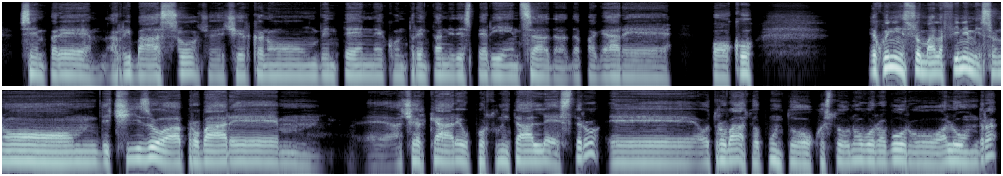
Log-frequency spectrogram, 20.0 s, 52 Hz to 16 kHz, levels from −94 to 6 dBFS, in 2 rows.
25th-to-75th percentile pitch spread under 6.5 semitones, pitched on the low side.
Yes: narrow, 2.6 semitones; low, 120 Hz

